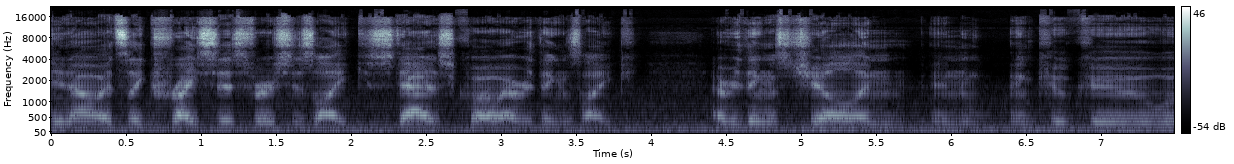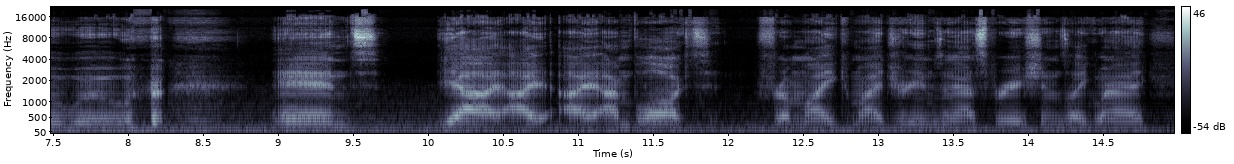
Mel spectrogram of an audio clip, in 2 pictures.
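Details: Adult man, no diagnosis given, self-reports stuttering his words while feeling physically unwell with head burning and foot pain; he suspects cerebrospinal inflammation: stuttering (self-reported).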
